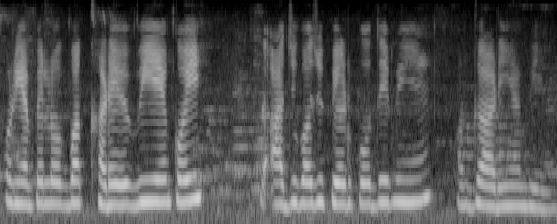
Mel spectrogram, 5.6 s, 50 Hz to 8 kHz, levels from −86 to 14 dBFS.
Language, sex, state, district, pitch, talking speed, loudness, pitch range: Hindi, female, Rajasthan, Jaipur, 250 Hz, 185 wpm, -15 LUFS, 235-265 Hz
